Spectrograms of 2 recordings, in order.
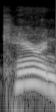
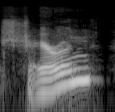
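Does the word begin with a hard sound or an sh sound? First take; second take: hard; sh. First: The word begins with a hard consonant sound. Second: The word begins with a soft sh sound. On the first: "It looks like Charon to me" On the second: "like the soft sh sound at the beginning"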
